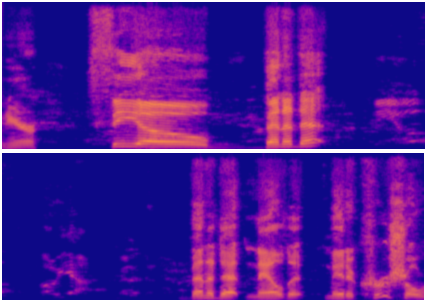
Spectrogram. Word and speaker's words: Benedet: After former player, and Nick, you might have to help me with the pronunciation here, Theo Benedette. Benedette nailed it, made a crucial rookie mistake.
